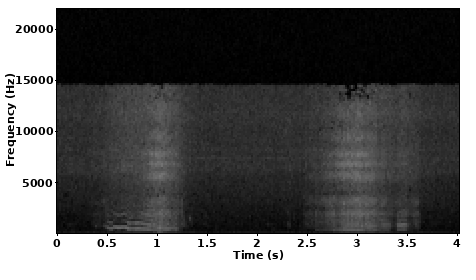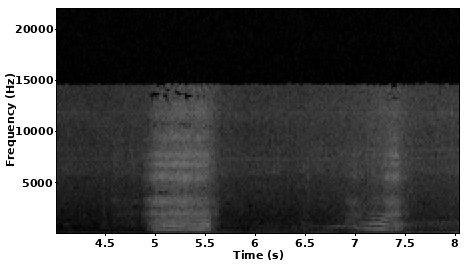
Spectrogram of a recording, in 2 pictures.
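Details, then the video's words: Princess Squeaks, a pet cat, sleeping and dreaming while she snores: four breathy bursts about two seconds apart, each carrying a squeaky, wavering tone that dips and rises, with quiet breathing between. "Cute Funny Kitty Cat Dreaming and Snoring"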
